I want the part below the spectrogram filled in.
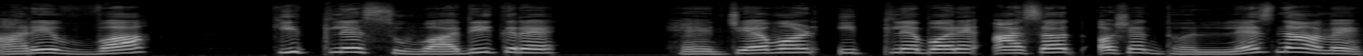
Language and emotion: Goan Konkani, surprised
